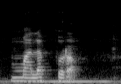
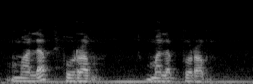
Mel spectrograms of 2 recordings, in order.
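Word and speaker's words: Malappuram: pronounce it because of the difference in the pronunciation of r so rubber rubber is rubber and the last one is the place malapura malapura is a district in kerala mala puram so i hope you have learned the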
